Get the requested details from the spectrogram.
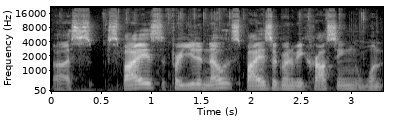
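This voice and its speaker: In a very clean recording with a silent background, a man speaks at a moderate pace with a bright, sharp tone. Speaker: gamer. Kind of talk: gaming tutorial talk. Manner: stutters; casual.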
